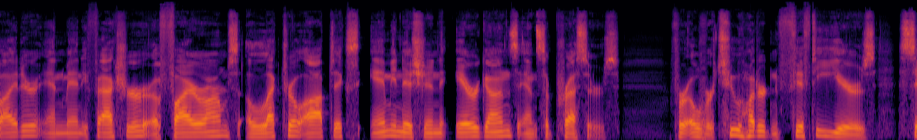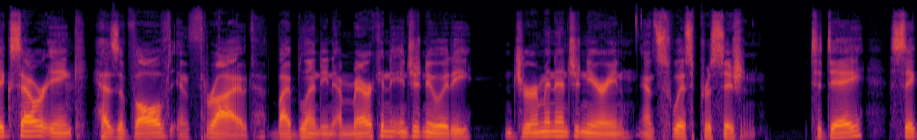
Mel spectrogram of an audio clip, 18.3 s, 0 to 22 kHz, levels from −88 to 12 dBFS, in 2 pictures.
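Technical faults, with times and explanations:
1.02 s, microphone volume stepped up: speech and background noise rise together by about 4 dB in a single step. The call software judged the input too quiet and raised the device's input gain at once, so the level change is abrupt.
1.57 to 1.60 s, 5.34 s, 7.02 to 7.05 s and 13.74 s, lost LE Audio frames: four brief dropouts of 22.5, 15, 30 and 7.5 ms. The first comes just before "firearms electro optics ammunition", the second just after "ammunition air guns and". The Bluetooth link dropped frames, and the LC3 decoder filled each gap by repeating the last spectrum with randomised phase. Voiced sound therefore turns into a short, noisy smear. The durations fit 7.5 ms frames.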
